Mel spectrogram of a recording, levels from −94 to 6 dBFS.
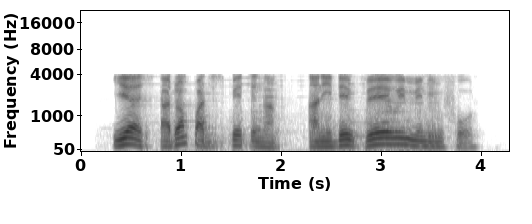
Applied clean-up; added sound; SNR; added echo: neural separator model SepFormer DNS4.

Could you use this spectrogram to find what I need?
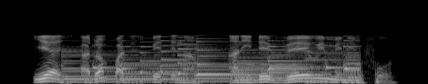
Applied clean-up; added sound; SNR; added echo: none; Piano; 2 dB; none.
